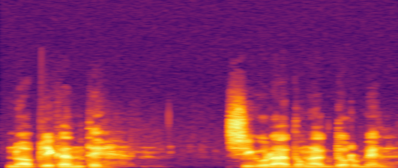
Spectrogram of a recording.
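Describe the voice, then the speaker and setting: An actor playing a gruff, suspicious, irritable wealthy boss in a Filipino radio drama, speaking curtly with a Filipino accent. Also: male voice, low-pitched, steady tone, normal speed, no echo, dull audio. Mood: impatient. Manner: curt, questioning. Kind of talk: Ilocano radio drama acting.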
